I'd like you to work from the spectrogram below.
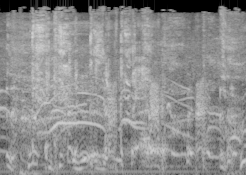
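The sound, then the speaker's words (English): Several people cough and sputter at once, loud, in an overlapping, continuous burst of hacking with raspy, voiced gasps mixed in for the whole stretch, after breathing in a whiff of vapors from a cloud of black fumes. “but everyone else, you breathe in just a whiff of these vapors and immediately start coughing.”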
